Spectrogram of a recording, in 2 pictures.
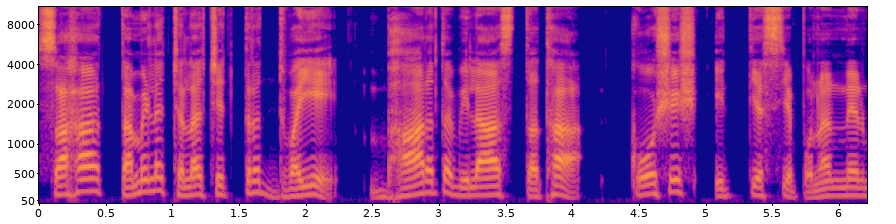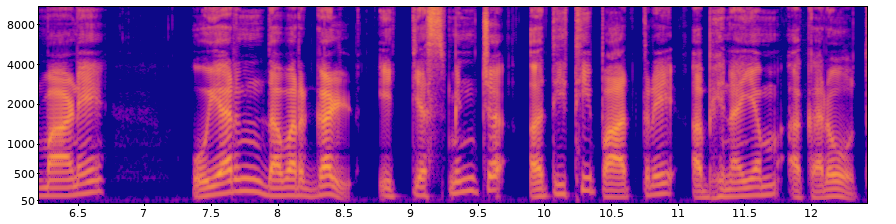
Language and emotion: Sanskrit, neutral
